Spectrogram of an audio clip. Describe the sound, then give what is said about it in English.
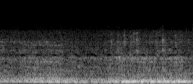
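A car's engine rumbles low as the vehicle slows to stop along an old road, a continuous droning hum with no voices over it. “It feels like the back tire's flat. Maybe I better stop.”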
